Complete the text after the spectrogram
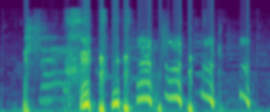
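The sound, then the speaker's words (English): A person imitates a dog barking with a quick string of about eight voiced, yappy woofs, loud, with a low steady hum beneath. “Why are you barking?”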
